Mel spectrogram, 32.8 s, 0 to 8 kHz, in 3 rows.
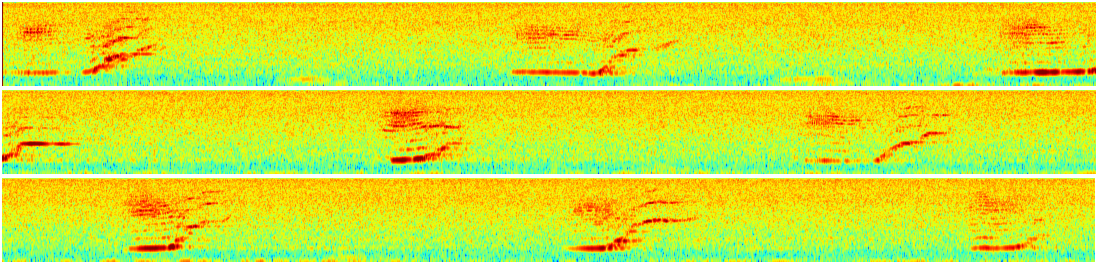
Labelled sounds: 0.2	0.6	humpback whale, 2.7 to 3.2 kHz
1.1	1.4	humpback whale, 1.9 to 2.3 kHz
2.0	2.6	humpback whale, 0.80 to 1.7 kHz
5.2	6.8	humpback whale, 0.93 to 3.0 kHz
10.1	10.5	humpback whale, 2.5 to 3.4 kHz
11.0	11.7	humpback whale, 0.80 to 1.1 kHz
14.8	15.6	humpback whale, 0.80 to 3.8 kHz
19.0	20.4	humpback whale, 0.80 to 3.5 kHz
23.2	24.2	humpback whale, 1.1 to 5.2 kHz
27.6	28.9	humpback whale, 1.3 to 3.7 kHz
31.5	32.0	humpback whale, 1.4 to 2.7 kHz

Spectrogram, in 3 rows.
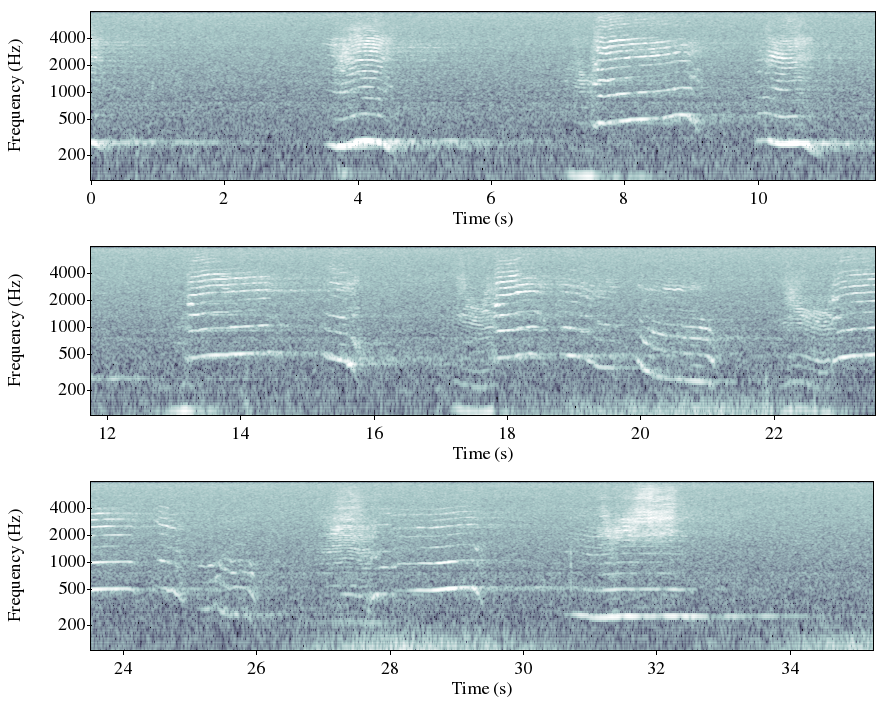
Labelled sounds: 3.5	4.4	humpback whale, 0.80 to 4.1 kHz
7.3	9.0	humpback whale, 0.83 to 6.0 kHz
10.0	10.6	humpback whale, 0.80 to 2.9 kHz
13.2	14.5	humpback whale, 0.86 to 5.9 kHz
15.3	15.7	humpback whale, 1.2 to 3.2 kHz
17.3	21.1	humpback whale, 0.80 to 6.0 kHz
22.3	24.2	humpback whale, 0.83 to 4.4 kHz
24.5	25.7	humpback whale, 0.80 to 2.9 kHz
27.1	30.0	humpback whale, 0.83 to 4.1 kHz
30.9	32.0	humpback whale, 1.8 to 3.2 kHz

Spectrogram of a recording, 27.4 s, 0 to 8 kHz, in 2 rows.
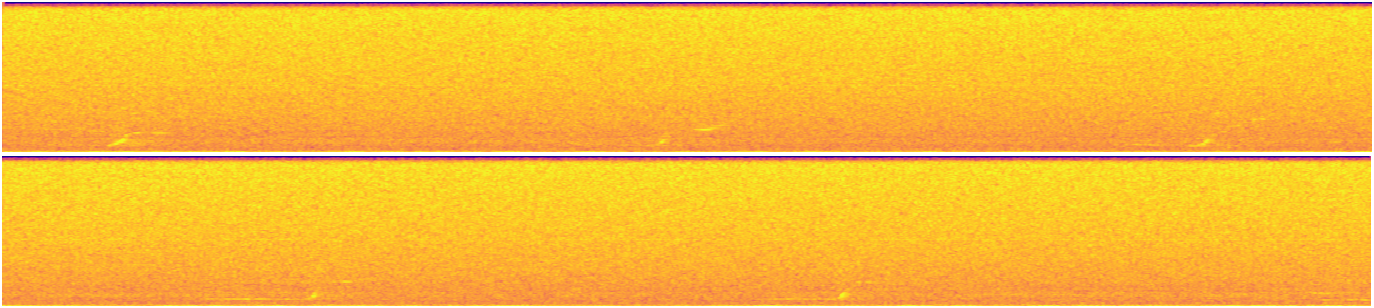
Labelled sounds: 6.9	7.2	humpback whale, 1.2 to 1.6 kHz

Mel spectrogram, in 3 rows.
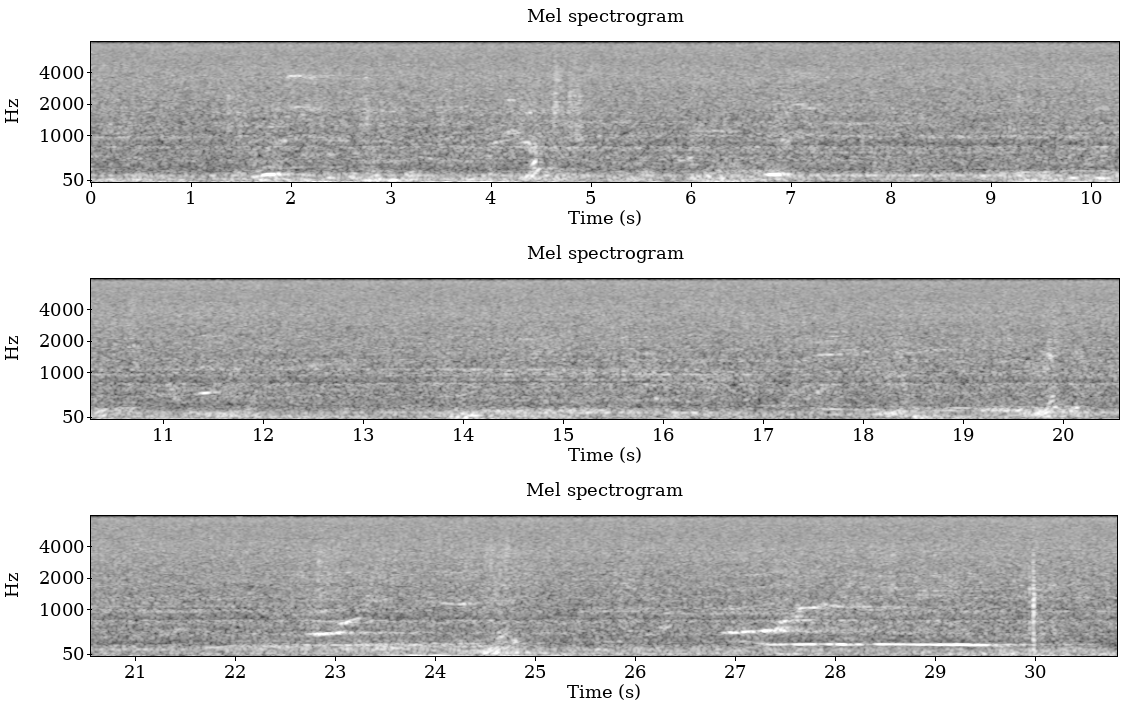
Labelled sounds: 2.0	2.3	humpback whale, 1.7 to 2.0 kHz
7.0	7.3	humpback whale, 1.8 to 2.0 kHz
27.5	28.1	humpback whale, 0.80 to 1.2 kHz

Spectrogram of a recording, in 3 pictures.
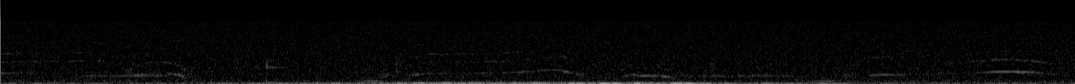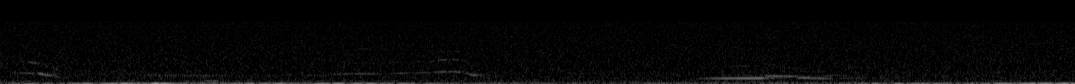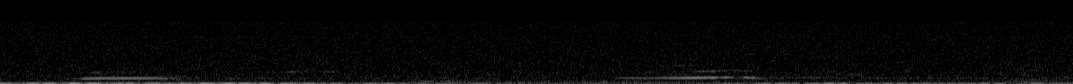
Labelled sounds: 9.9	10.6	humpback whale, 0.93 to 1.4 kHz
15.1	15.4	humpback whale, 1.1 to 1.2 kHz

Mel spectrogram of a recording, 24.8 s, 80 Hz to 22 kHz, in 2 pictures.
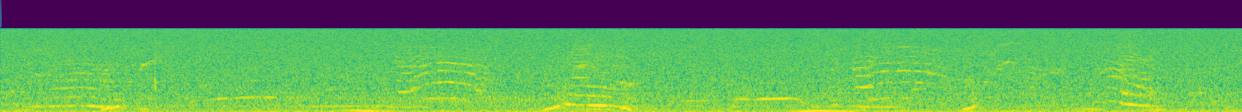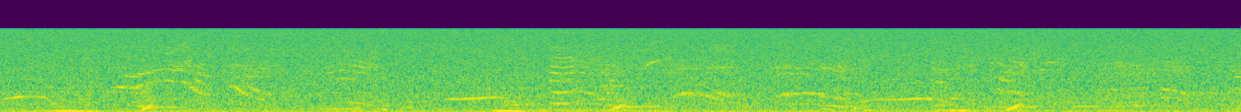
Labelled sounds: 0.5	0.8	humpback whale, 0.86 to 0.96 kHz
4.0	4.8	humpback whale, 0.80 to 2.4 kHz
5.9	6.4	humpback whale, 0.86 to 1.2 kHz
8.7	9.5	humpback whale, 1.3 to 2.3 kHz
11.3	11.6	humpback whale, 0.80 to 1.1 kHz
13.6	14.3	humpback whale, 0.86 to 1.9 kHz
18.9	19.2	humpback whale, 0.80 to 2.1 kHz

